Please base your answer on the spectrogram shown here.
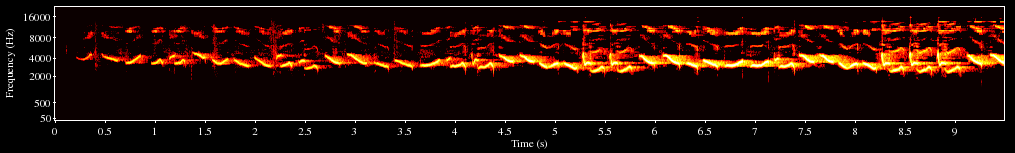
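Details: Chestnut-bellied seed finch (curió pardo) singing a praia-style song, edited for tutoring young birds. A continuous run of rapid whistled, warbling notes about four per second, with sliding up-and-down phrases. It starts soft and grows steadily louder.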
